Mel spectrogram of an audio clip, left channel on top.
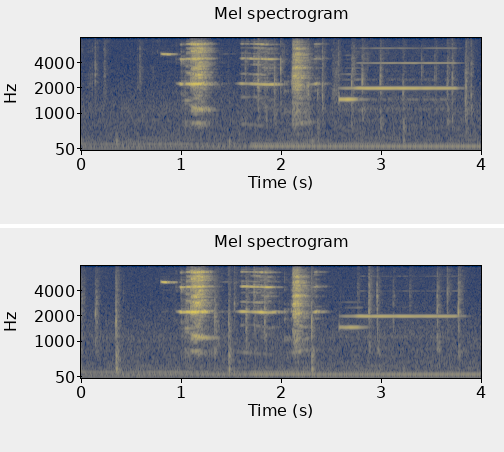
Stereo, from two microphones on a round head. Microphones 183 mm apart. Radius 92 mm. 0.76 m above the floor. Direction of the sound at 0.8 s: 15° right (ahead or behind).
